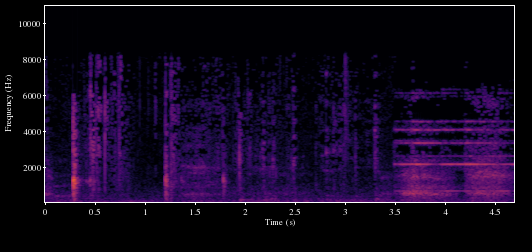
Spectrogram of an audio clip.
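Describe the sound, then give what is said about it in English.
A few sharp knocks and clicks sound first, then a bell starts ringing steadily and loudly, its bright metallic tone sustained through the final second or so with no voices. “What a bell.”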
